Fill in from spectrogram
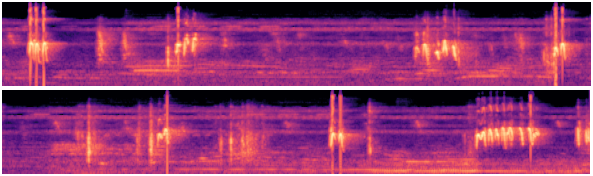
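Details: Juvenile Yorkshire canary learning ngriwik sounds, meant as a lure for other canaries to respond and copy; sharp chirps and brief scratchy bursts spaced a second or two apart across the recording, over a low hum.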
